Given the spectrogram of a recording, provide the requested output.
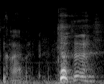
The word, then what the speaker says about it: Clavin: It's Clavin. He hates when people mispronounce his last name.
